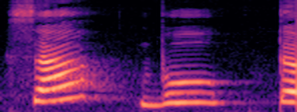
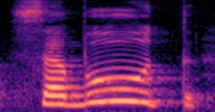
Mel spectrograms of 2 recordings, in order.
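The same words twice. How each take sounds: First: सबूत stretched very slowly; slow drawn-out word. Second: Said in the usual way. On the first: Shown as a demonstration. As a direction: draw out सबूत syllable by syllable. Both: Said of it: "तीन वर्ण वाले शब्द".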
